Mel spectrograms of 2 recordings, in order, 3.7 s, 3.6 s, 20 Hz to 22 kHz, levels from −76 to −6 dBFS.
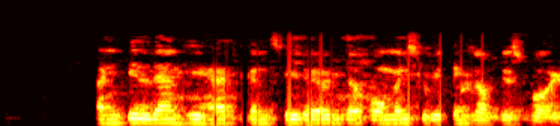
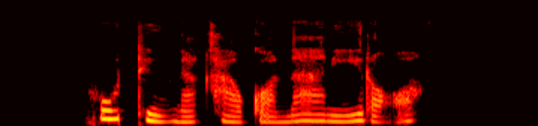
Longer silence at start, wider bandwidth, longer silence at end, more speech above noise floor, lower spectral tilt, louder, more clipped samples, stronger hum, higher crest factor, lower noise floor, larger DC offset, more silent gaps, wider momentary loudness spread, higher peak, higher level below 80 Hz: about the same, 0.65 s vs 0.6 s; second, 7.4 kHz vs 11.5 kHz; second, 0 s vs 0.8 s; first, 57 dB vs 45 dB; first, -7 dB/octave vs -5.5 dB/octave; first, -17 LUFS vs -36 LUFS; neither; neither; second, 14 dB vs 20 dB; second, -73 dBFS vs -80 dBFS; neither; neither; about the same, 6 LU vs 7 LU; first, -2 dBFS vs -16 dBFS; first, -48 dBFS vs -78 dBFS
